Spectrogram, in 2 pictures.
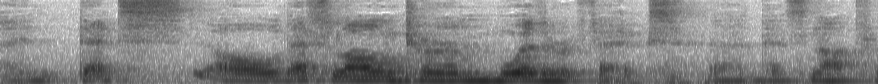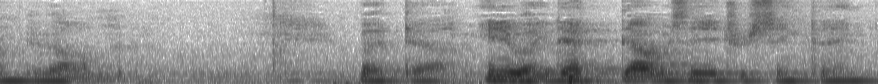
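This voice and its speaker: The speech has a Southern US accent and a flat, monotone intonation. Background noise is noticeable. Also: man. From Florida. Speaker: contractor and former cattle rancher. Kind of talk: oral history interview answer.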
